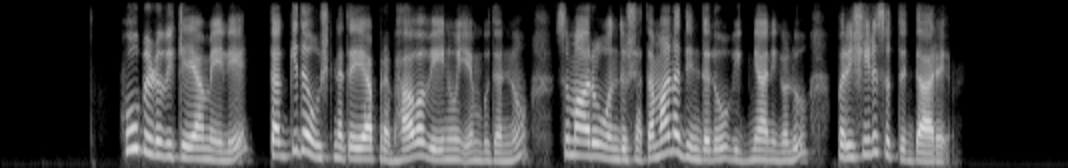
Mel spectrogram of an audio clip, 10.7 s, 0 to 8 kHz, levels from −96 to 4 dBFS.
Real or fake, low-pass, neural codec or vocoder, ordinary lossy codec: fake; 7.2 kHz; autoencoder, 48 kHz, 32 numbers a frame, DAC-VAE, trained on Japanese speech; none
